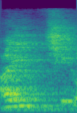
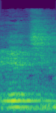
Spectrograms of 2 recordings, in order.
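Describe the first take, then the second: First: ऐच्छिक opening on the glide 'ai'; correct pronunciation. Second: ऐच्छिक opening on a plain 'e'; mispronunciation demo. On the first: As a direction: say ऐच्छिक as a-ich-chhik. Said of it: "तो ऐ की मात्रा लगेगी". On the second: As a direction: say ऐच्छिक wrongly as ech-chhik. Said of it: "ये ऐच्छिक नहीं होता". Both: Shown as a demonstration.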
